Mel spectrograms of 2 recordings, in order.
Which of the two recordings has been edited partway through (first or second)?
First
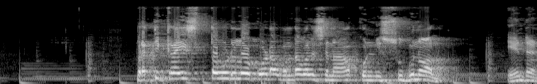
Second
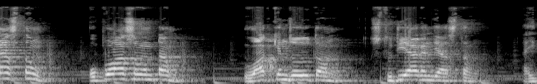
first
